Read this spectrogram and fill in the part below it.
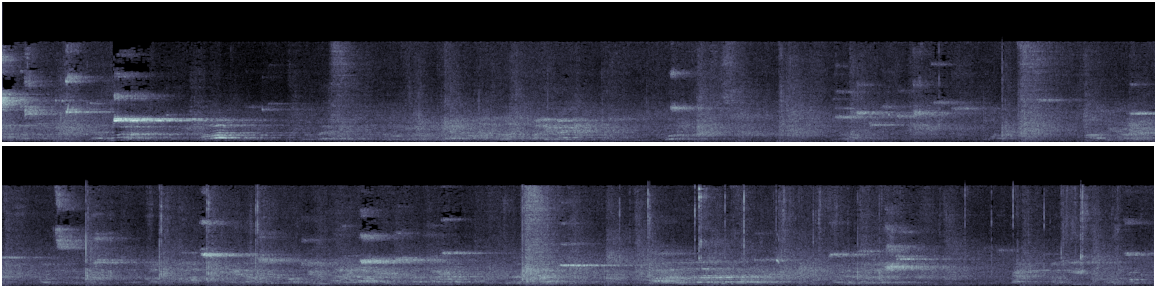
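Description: Sneakers squeak on a hardwood court in a large echoing gym.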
